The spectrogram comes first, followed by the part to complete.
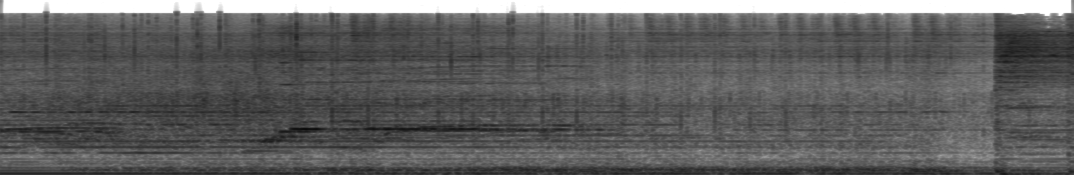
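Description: Live rock band and vocal group performing, with heavy bass and drums and a long held sung note in the middle.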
